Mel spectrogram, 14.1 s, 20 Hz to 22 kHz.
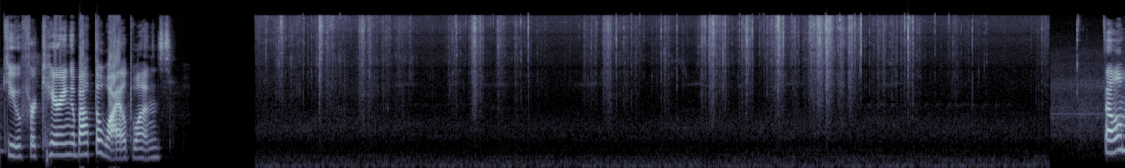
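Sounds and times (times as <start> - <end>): dry leaves rustling and crackling: 3.2 - 13.2.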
